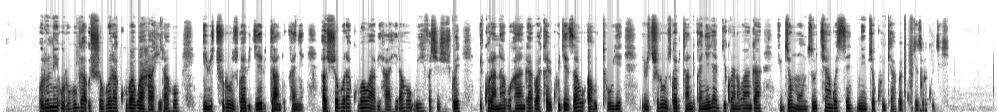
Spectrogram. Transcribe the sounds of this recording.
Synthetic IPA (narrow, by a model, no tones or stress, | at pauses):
uɾuniʔuɾuβuɡaʔuʃo̞βo̞ɾakʰuβawaɦaɦiɾaɦo̞ | iβit͡ʃuɾuːzɡwaβiɟijeβitʰaːndukʰaɲe̞auʃo̞βo̞ɾakʰuβawaβiɦaɦiɾaɦo̞wifaʃiʃiʒɡwe̞ | iko̞ɾanaβuɦaːŋɡaβakaβikʰuɟe̞zaho̞ʔahutʰuːje̞iβit͡ʃuɾuːzɡwaβitʰaːndukaɲe̞jaβibjiːko̞ɾanaβuhaːŋɡaibjomuːnzucaːŋɡwase̞nibjo̞kʰuɟaβaβikuɟe̞zuβukuɟihe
